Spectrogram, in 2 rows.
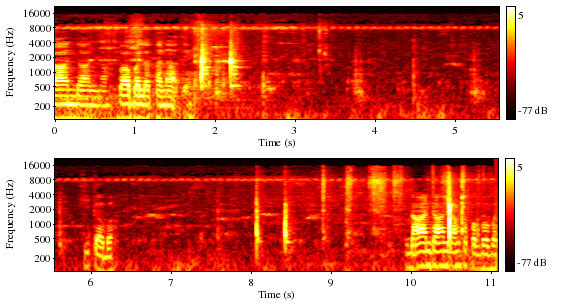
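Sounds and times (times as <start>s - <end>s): knife scraping bamboo: 8.9s - 11.0s.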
